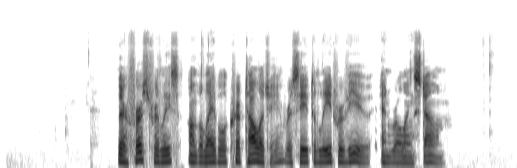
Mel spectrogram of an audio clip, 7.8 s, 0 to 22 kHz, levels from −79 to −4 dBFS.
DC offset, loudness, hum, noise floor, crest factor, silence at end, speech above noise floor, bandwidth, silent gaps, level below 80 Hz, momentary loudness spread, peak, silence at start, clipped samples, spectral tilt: under 0.1%; -22 LUFS; none; -75 dBFS; 22 dB; 1.1 s; 54 dB; 11.5 kHz; none; -54 dBFS; 9 LU; -2 dBFS; 1.75 s; under 0.1%; -5 dB/octave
